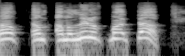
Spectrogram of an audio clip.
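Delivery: put-on teddy bear voice with numb mouth. Retelling a movie scene after the bear is patched up: Ted with a numb mouth. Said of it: "his mouth is all numb and stuff".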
